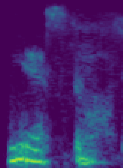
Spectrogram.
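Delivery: fading into a whisper; softly whispered yes to God; quiet prayer. Real, not acted. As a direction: let the prayer drop to a whisper. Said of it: "prayer closing".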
